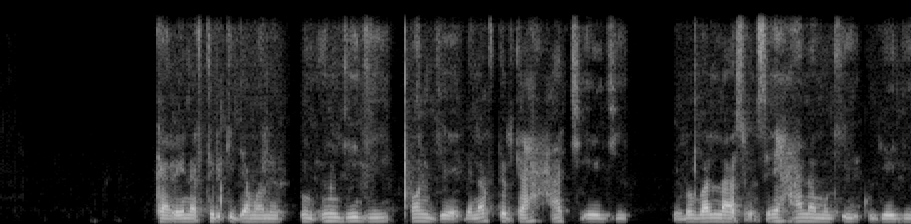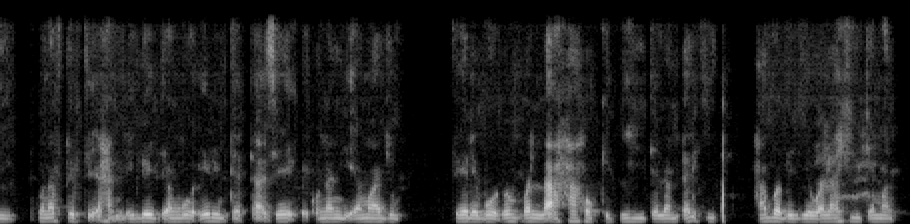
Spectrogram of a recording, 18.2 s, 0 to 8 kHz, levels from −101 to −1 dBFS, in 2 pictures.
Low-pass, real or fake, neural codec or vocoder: 7.2 kHz; fake; codec, 24 kHz, 3.1 kbps, DualCodec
